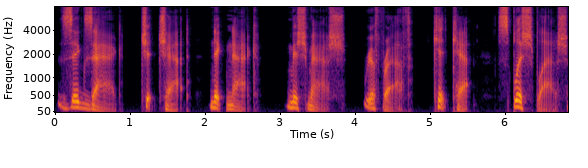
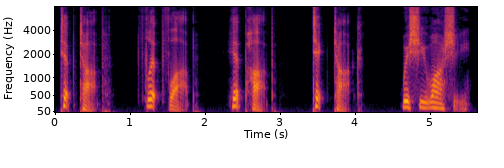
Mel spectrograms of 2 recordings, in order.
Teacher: we always start with a high front vowel I and then we drop down to a lower vowel sound a or a we never start low and move high now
